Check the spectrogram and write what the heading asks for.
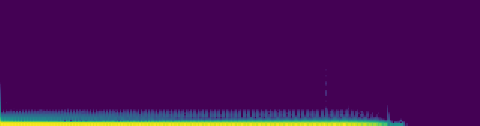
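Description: A single deep synth sub-bass note, the last note of an electronic trap/house track, held and slowly fading with nothing else playing, then cut off abruptly just before the end.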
